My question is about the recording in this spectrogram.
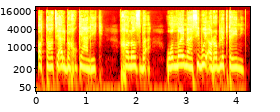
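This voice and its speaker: A woman voicing a calm, protective older brother with an Egyptian Arabic accent, speaking in a soothing but firm way. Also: on the high side, racing, dry recording, clean studio sound, pitched below the performer's own voice, lightly acted.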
